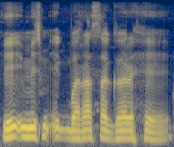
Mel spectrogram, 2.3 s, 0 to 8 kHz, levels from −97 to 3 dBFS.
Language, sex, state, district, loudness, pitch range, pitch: Hindi, male, Arunachal Pradesh, Lower Dibang Valley, -15 LUFS, 115-135 Hz, 120 Hz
